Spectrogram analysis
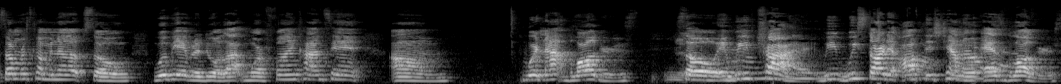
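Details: Adult woman speaking; normal speech.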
